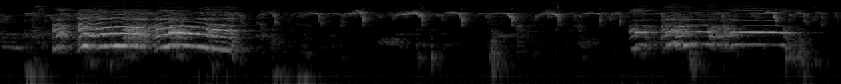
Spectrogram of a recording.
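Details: Two rooster crows at dawn, heralding morning: a loud rich crow under two seconds long, a stretch of high repeated small-bird chirps, then a second crow of similar length near the end.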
